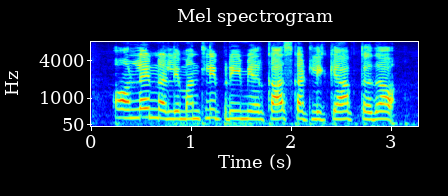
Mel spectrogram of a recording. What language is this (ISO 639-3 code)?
kan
